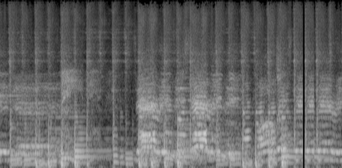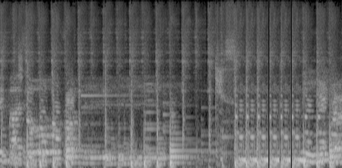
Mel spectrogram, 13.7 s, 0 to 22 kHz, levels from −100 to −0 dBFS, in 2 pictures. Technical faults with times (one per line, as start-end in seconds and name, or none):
6.06-6.51 CD stuck on one turn
11.76-12.88 CD stuck on one turn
